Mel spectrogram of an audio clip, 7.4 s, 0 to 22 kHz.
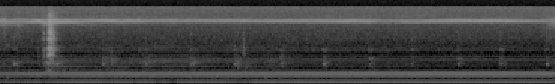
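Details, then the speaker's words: Holophane VM1 light fitting with a magnetic ballast, cleaned and working, heard from about a metre away: quiet, steady mains hum with a faint high whine, a normal, healthy ballast purr. "passe on entendu voilà un joli petit ronronnement je l'entends jusqu'à ici alors que je suis à un mètre de la vm"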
